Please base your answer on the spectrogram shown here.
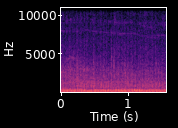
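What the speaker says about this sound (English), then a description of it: "We're gonna go to the attack helicopter." An attack helicopter flies in a video game, its rotor chop and engine drone forming a loud, dense, steady roar with rapid pulsing, close and continuous for the whole stretch.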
